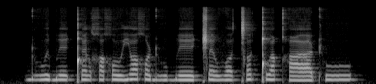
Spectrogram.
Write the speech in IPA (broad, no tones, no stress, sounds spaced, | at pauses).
ɖʱ u ɪ̯ b eː ǃ ɛ l χ ʌ χ uː j ʌ χ o ɖʱ u b eː ǁ ɛ ʊ̯ v ʌː ǀ ʌ ǃ u ə̯ qʰ aː ʈʰ uː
